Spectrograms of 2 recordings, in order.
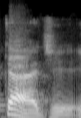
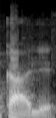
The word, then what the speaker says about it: calle: Não se pronuncia, é, se pronuncia cade e não calhe. Cade, cade, cade. Não calhe, como nós é, costumeiramente é, aprendemos a falar os dois L's como se fosse um LH.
